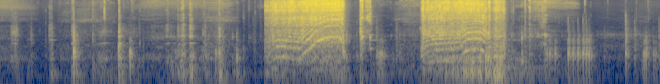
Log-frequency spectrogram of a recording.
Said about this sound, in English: I'm just going to grab a couple screws and mount it on the wall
